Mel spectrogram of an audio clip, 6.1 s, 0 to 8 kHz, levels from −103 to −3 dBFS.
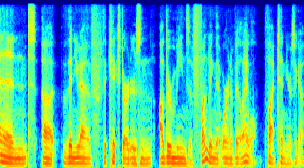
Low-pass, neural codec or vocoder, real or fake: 7.2 kHz; codec, 16 kHz in and 24 kHz out, 0.6 kbps, FocalCodec, streaming, 4096 codes; fake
